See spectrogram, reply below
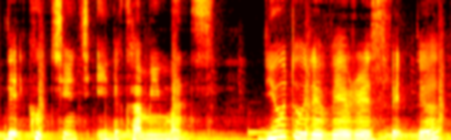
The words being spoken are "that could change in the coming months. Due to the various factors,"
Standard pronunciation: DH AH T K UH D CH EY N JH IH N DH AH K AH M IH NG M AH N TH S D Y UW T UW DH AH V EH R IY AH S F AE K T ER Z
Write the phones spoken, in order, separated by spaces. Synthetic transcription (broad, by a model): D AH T K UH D CH EY N JH IH N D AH K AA M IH NG M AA N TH S D Y UW T UW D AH V EH R IY AH S F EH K T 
